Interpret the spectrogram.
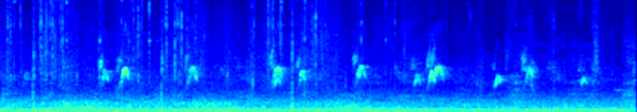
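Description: Small birds chirping over and over, short quick chirps several times a second, over a steady rushing background noise.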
